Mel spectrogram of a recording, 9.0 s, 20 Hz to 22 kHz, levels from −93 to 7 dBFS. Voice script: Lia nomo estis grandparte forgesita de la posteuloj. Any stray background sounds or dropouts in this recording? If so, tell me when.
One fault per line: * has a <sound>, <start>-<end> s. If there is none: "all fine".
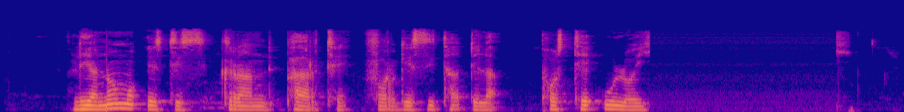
all fine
